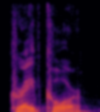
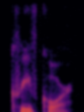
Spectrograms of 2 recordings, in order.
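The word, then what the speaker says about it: Creve Coeur: out put down a a tornado right now crave core or oh yeah I could ask old old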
